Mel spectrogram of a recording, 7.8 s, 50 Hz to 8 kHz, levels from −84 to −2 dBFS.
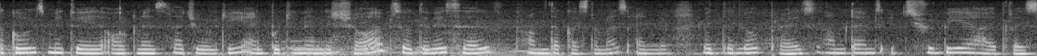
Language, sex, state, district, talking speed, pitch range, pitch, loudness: English, female, Chandigarh, Chandigarh, 245 wpm, 200-230 Hz, 210 Hz, -17 LUFS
